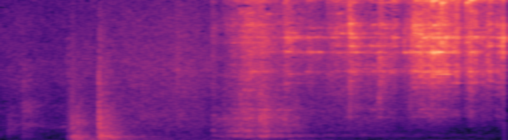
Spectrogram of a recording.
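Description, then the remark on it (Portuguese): A bunch of keys jangles as they are handed over, starting with a sharp metallic clink and continuing as a bright, rattling shimmer for a couple of seconds, with no voices. “Passem então as chaves,”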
